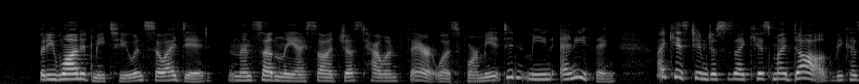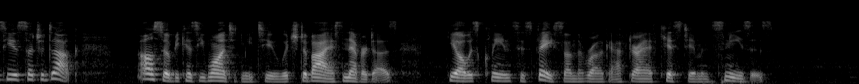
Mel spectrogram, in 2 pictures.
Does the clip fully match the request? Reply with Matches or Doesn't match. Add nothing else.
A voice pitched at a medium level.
Matches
